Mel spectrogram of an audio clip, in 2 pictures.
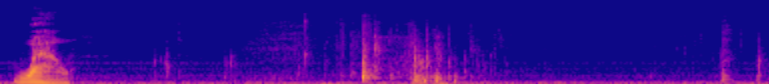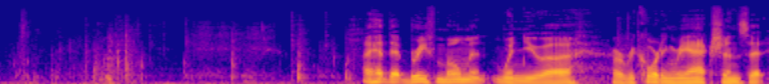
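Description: A man speaks calmly and close to a microphone.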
